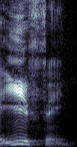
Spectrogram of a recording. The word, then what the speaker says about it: hífen: A mesma coisa vai ser hífen ou hífen? É hífen. Nós temos aqui uma paroxítona.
